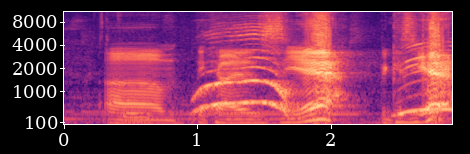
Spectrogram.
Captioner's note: cheers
